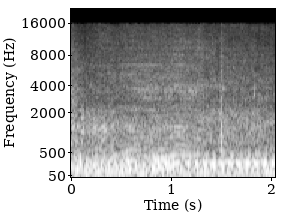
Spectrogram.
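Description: KTM Duke 250's single-cylinder engine running at a steady, even note while riding at speed, with wind rush on the camera microphone.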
